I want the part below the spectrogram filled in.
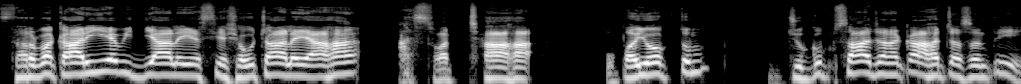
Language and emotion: Sanskrit, disgusted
